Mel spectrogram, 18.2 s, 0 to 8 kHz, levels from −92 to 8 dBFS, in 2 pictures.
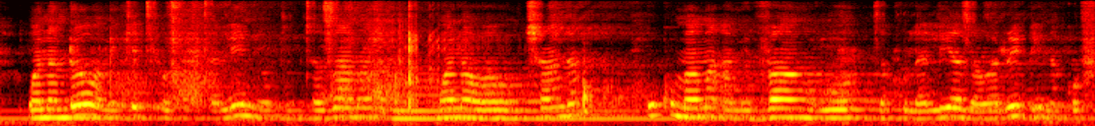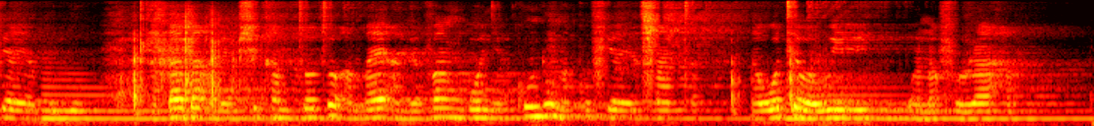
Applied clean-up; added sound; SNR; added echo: none; Bass guitar; 11 dB; reverberation time 1.9 s.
